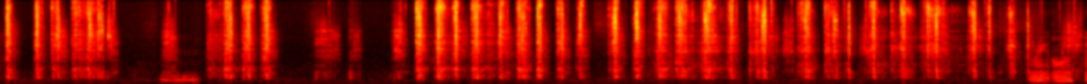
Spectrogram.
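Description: Canadian nickels clinking and clattering against one another as a row from an opened coin roll is pushed and spread across a tabletop by hand: quick irregular runs of small metallic clicks, with a brief pause partway through.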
